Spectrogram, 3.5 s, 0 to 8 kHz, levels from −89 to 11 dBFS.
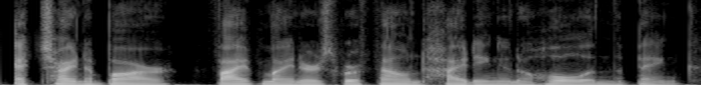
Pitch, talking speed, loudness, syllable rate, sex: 100 Hz, 240 wpm, -21 LUFS, 5.6 syllables/s, male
